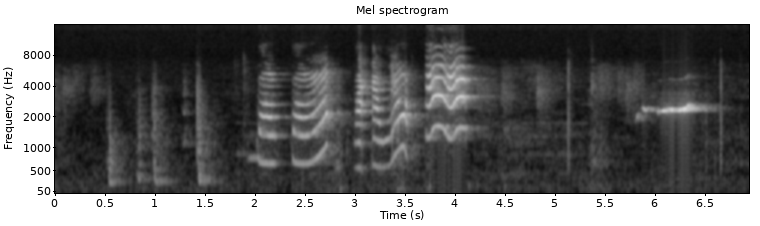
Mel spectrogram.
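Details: Talking pet parrot that says "mummy papa": three short lower squawks, then a quick string of rich, voiced syllables that rise and fall like words, with a thin whistle near the end in a quiet room.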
